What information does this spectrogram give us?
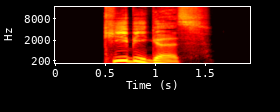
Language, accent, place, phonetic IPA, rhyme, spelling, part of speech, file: German, Germany, Berlin, [ˈkiːbɪɡəs], -iːbɪɡəs, kiebiges, adjective, De-kiebiges.ogg
- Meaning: strong/mixed nominative/accusative neuter singular of kiebig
